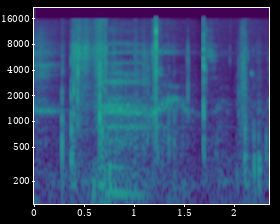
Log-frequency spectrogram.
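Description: A man muttering under his breath while a phone is fumbled onto a cheap plastic phone holder, with several scattered clicks and knocks of handling.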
